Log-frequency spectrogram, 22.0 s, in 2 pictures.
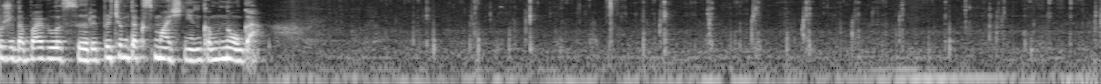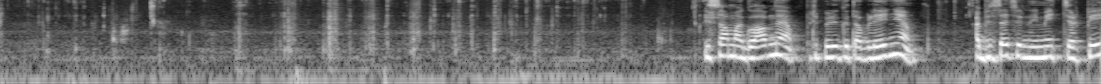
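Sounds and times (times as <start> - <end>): person chewing bread: 3.6 - 18.0, 20.2 - 20.8.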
